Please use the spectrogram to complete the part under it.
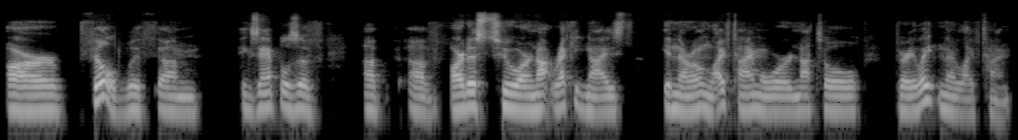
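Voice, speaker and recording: A man hosting a conversational interview, repeating words haltingly as he thinks. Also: medium pitch, fairly even intonation, darkish tone. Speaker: podcast host.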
